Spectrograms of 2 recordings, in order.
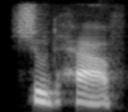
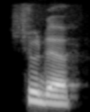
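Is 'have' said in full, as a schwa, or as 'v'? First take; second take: full; v. First: The word 'have' is said in full. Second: The word 'have' is reduced to a 'v' sound.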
